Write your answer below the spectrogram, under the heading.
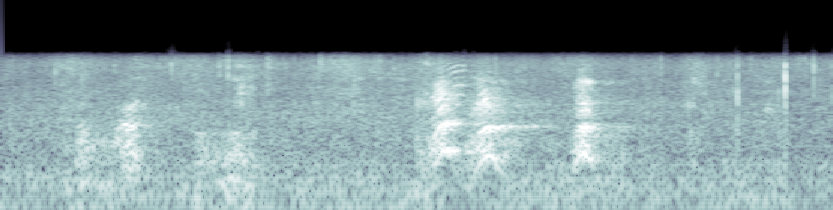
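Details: Two playing dogs, a foster dog and a Basset Hound, one rolling the other over; a few soft whining yips and a short bark-like burst rise near the middle over a low rumbling background.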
